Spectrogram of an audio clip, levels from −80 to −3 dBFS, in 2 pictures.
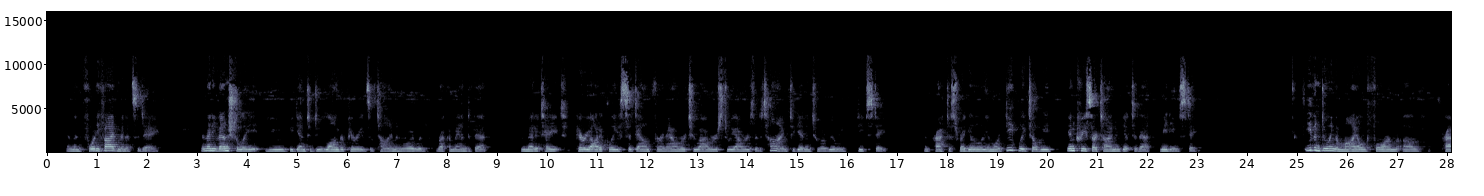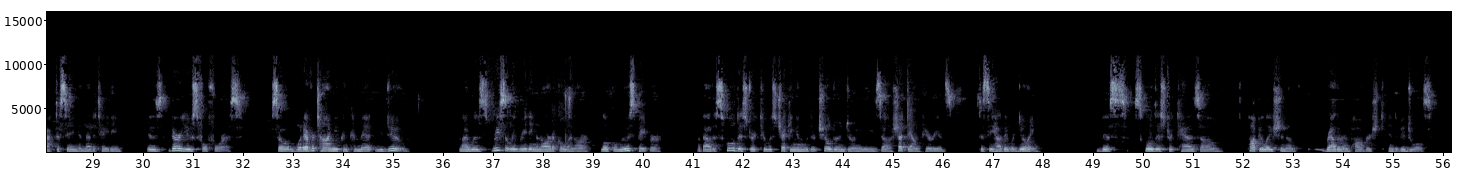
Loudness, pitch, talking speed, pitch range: -30 LUFS, 180 Hz, 135 wpm, 170-195 Hz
